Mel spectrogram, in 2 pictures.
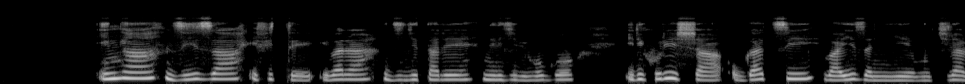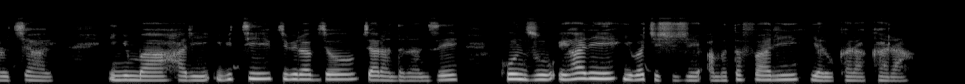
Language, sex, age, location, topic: Kinyarwanda, female, 18-24, Nyagatare, agriculture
